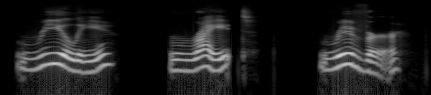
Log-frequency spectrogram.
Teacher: R needs a relaxed tongue. Right. You don't push the tongue forward, you keep it slightly back. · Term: R sound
